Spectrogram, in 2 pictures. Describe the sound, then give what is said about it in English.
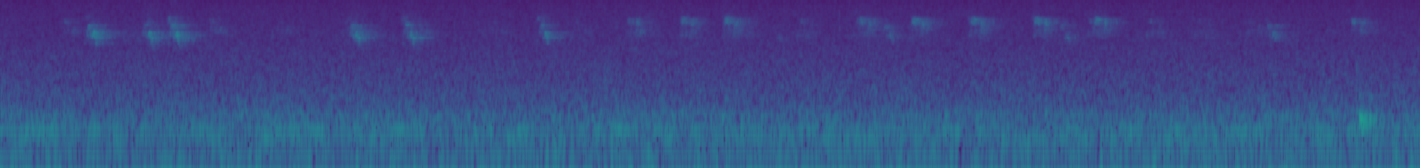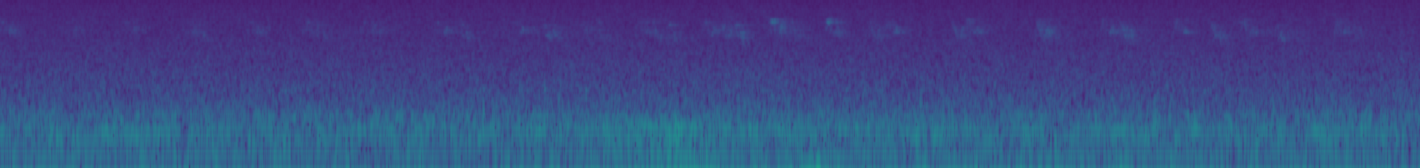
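Birds chirp and twitter in quick, repeated bursts throughout, fairly faint, over a constant soft hiss and low background rumble. “Just as we do not attempt to control the birdsong, we're not trying to control our sensations or thoughts in this moment.”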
